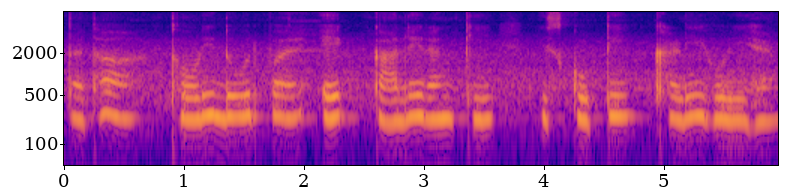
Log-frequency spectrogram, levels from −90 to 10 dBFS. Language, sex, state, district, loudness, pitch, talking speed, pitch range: Hindi, female, Chhattisgarh, Raipur, -22 LUFS, 235 Hz, 120 wpm, 230-250 Hz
